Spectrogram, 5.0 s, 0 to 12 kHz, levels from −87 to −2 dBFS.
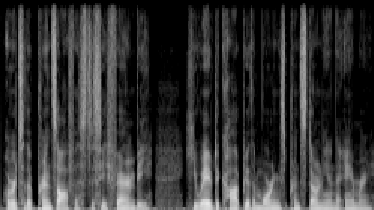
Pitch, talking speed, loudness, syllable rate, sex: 95 Hz, 215 wpm, -22 LUFS, 7.0 syllables/s, male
